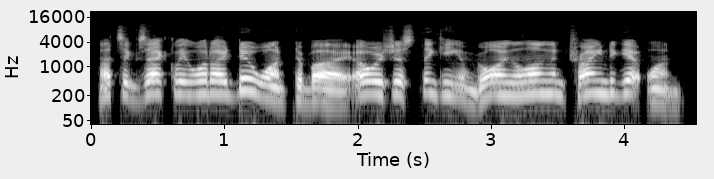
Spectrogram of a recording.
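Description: Guy doing an old caretaker in a storybook, high and gravelly, kinda grudging. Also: expressive, fairly quick, darkish tone, dry recording, dull audio, full character voice. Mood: chatty.

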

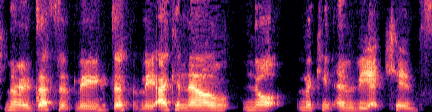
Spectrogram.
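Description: A woman chats as a podcast guest and tells self-deprecating stories with frequent giggles. Her voice is husky and relaxed. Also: lowish voice, a little fast. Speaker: guest, creative director. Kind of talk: casual podcast chat.

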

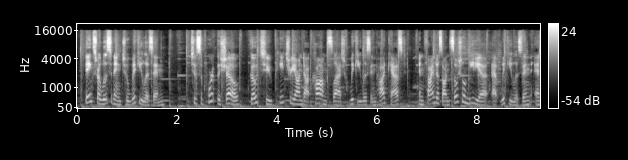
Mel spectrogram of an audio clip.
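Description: A woman co-hosting a podcast, narrating a scripted encyclopedia-style article aloud. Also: mid-range voice.

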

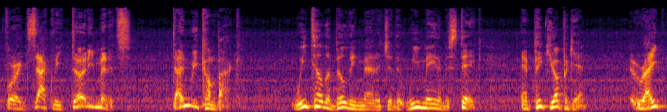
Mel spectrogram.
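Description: A man's voice: on the high side, big pitch swings, moderate pace. An actor playing a dim, eager, deferential henchman with slangy talk, in 1940s radio drama style. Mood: eager, obedient. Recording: clear car engine noise.

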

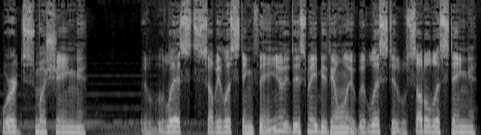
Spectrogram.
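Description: Male sleep podcast host: heavy vocal fry, flat intonation, halting soothing rambles full of word stumbles. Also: fairly high pitch, dry recording, soft background music. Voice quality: creaky. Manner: meandering, halting, stumbles over words. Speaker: podcast host and bedtime storyteller.

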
